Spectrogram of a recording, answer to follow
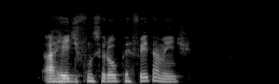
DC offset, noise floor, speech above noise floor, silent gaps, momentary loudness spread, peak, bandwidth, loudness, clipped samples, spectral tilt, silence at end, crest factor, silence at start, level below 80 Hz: under 0.1%; -75 dBFS; 49 dB; none; 11 LU; -2 dBFS; 11.5 kHz; -26 LUFS; under 0.1%; -6.5 dB/octave; 0.95 s; 26 dB; 0.45 s; -66 dBFS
